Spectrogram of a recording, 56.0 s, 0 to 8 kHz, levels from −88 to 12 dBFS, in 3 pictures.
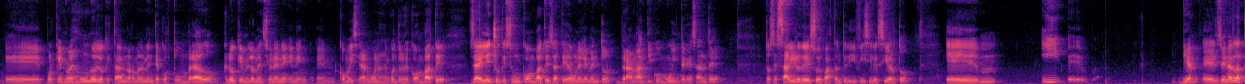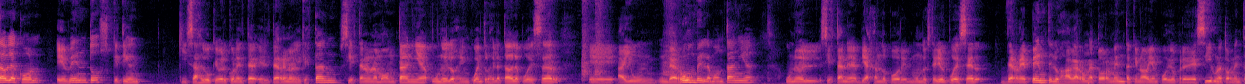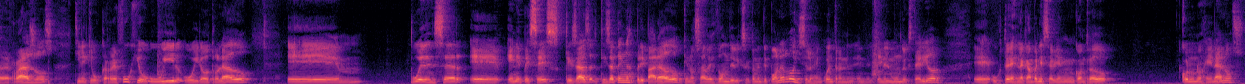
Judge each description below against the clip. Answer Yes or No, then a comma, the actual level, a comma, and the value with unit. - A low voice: Yes, low, 125 Hz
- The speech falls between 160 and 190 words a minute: Yes, average, 185 wpm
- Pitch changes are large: Yes, wide, 6.1 semitones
